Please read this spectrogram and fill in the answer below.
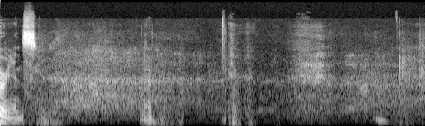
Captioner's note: audience laughing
